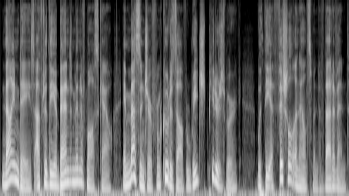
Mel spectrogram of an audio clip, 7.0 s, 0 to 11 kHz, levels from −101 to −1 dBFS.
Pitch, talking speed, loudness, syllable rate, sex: 125 Hz, 170 wpm, -21 LUFS, 6.1 syllables/s, male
